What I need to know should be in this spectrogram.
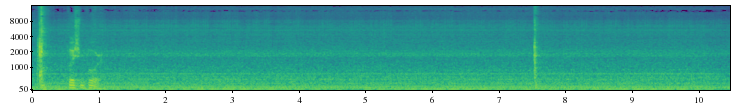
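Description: Beer fills a cup from below with a soft, steady fizzing hiss.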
